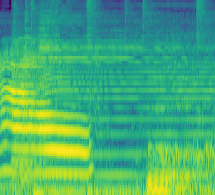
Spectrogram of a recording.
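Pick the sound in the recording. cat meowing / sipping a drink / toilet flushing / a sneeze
cat meowing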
